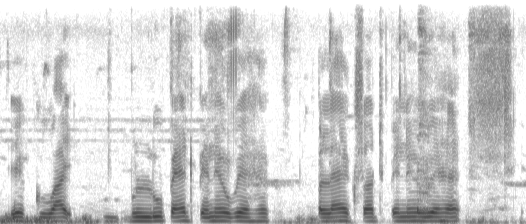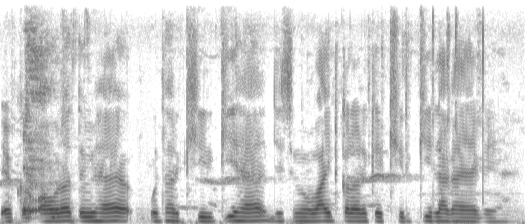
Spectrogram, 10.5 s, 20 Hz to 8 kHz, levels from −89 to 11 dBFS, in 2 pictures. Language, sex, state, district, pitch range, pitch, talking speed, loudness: Bajjika, male, Bihar, Vaishali, 135-145 Hz, 140 Hz, 155 wpm, -25 LUFS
